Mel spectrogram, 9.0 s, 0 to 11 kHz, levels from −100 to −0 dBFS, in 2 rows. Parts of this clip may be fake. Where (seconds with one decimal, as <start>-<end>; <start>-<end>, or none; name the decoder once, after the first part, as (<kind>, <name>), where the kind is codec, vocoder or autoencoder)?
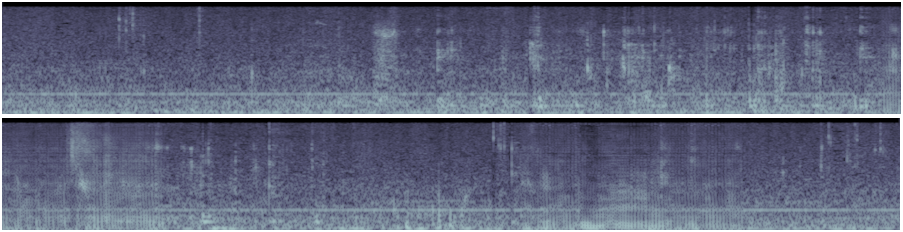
4.4-5.3 (vocoder, Vocos); 7.1-8.2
